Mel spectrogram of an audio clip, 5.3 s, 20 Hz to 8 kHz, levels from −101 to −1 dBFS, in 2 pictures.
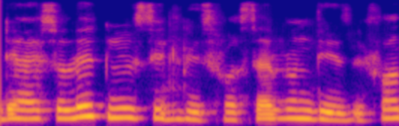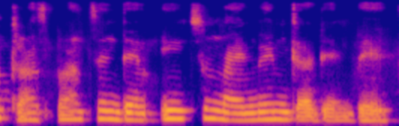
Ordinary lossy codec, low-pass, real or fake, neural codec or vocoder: none; none; fake; codec, 16 kHz, 4 kbps, X-Codec, HuBERT features, trained on balanced general audio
